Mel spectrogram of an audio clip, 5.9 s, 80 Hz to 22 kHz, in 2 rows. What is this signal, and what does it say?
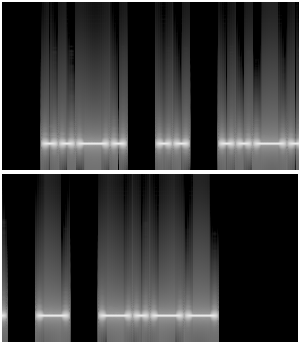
Morse code, heard as a keyed tone, about 14 wpm, spaced as for 12 wpm, 700 Hz. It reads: FIFTY
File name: Morsekurs / Witze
